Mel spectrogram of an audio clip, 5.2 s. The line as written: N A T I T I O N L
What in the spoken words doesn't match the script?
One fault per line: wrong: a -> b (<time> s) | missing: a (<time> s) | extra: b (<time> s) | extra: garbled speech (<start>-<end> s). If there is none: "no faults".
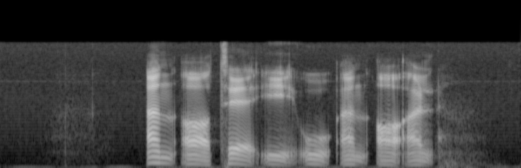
missing: T I (3.0 s)
extra: A (3.8 s)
